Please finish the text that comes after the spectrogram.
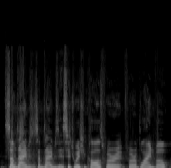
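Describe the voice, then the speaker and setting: A man hosting a casual talk show, relaxed and swearing freely. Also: mid-range voice, normal speed. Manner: laid-back, swears freely, jokes about league rivals. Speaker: podcast host. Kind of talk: casual chat.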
